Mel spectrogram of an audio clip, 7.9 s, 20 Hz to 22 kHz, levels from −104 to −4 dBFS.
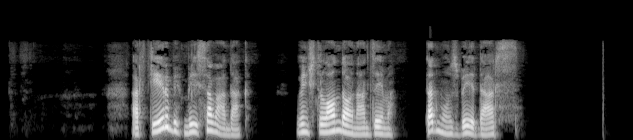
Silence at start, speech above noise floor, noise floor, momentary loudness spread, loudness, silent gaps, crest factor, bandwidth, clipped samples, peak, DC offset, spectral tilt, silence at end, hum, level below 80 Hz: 1.65 s; over 72 dB; under -90 dBFS; 14 LU; -18 LUFS; none; 20 dB; 8 kHz; under 0.1%; 0 dBFS; under 0.1%; -6.5 dB/octave; 1.5 s; none; -70 dBFS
